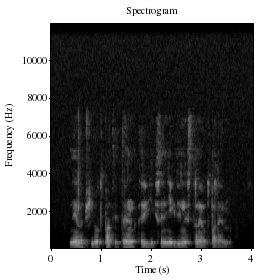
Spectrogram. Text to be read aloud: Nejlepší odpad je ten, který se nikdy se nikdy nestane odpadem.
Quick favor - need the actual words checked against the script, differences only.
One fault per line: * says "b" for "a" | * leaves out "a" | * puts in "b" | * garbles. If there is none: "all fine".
* leaves out "se nikdy"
